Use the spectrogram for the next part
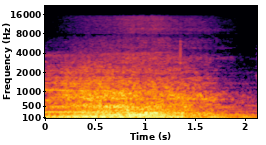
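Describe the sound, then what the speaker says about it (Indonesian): A car drives past on the road right beside the recording spot, a loud, steady broadband rush with engine hum that swells and then eases off over about two seconds, with no voices. "ini mobil lewat karena memang di samping jalan"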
